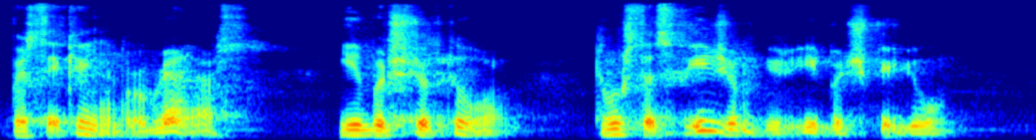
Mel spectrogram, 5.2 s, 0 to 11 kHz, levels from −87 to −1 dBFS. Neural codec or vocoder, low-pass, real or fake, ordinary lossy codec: autoencoder, 22.05 kHz, a latent of 192 numbers a frame, VITS, trained on one speaker; 9.9 kHz; fake; MP3, 64 kbps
